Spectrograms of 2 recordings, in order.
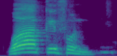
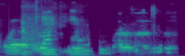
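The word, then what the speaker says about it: واقف: Sekarang dipikir dulu mana yang panjang itu? Di sini yang panjang ini. Ja-nya. Terus yang panjang lagi wa-nya. Ya enggak? Jadi nanti bacanya jalisun waqifun.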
